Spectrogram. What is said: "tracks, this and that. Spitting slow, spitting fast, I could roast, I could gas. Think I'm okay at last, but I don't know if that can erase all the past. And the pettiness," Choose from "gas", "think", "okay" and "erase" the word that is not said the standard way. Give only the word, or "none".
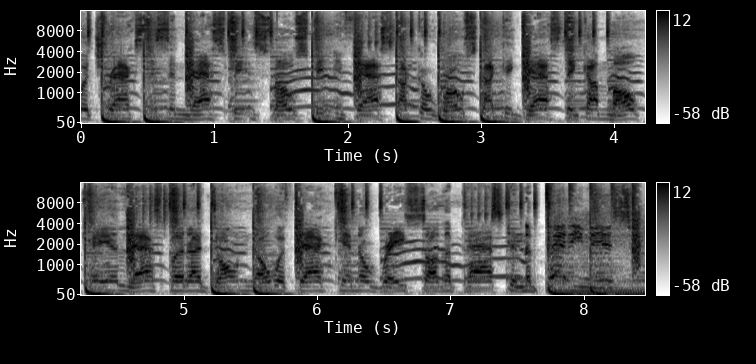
think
